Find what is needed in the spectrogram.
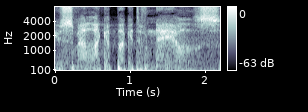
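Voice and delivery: quiet whispering. Speaking into a guard's mind as a bard of whispers: whispering. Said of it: "It hears me whispering in its mind".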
